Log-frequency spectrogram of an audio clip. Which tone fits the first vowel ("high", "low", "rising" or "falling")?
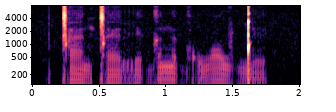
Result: falling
